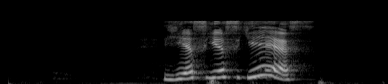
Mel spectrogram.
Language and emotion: Russian, positive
